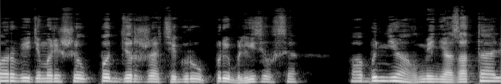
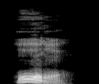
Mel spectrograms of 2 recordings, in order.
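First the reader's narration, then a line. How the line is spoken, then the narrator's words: Slightly hoarse remark. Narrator (Russian): чуть хрипловато заметил он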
